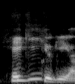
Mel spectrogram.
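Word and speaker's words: Huyghe: named Patrick Patrick Hagee it's h-u-y-g-h-e so if I'm butchering the pronunciation of the last name I apologize Patrick but it's a higgy on that one yeah Patrick uh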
